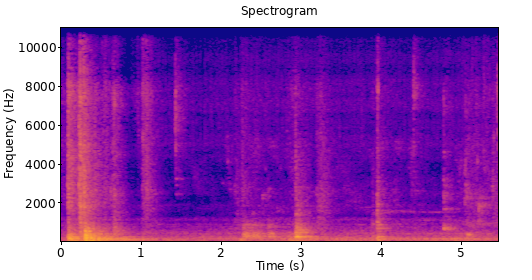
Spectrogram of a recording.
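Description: A loud thump, then a few softer knocks and a sharp click: household handling noise such as a door or objects being moved and set down.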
